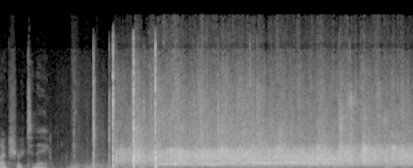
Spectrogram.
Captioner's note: applause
